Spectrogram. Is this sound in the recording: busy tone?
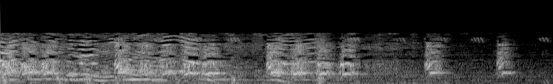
no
